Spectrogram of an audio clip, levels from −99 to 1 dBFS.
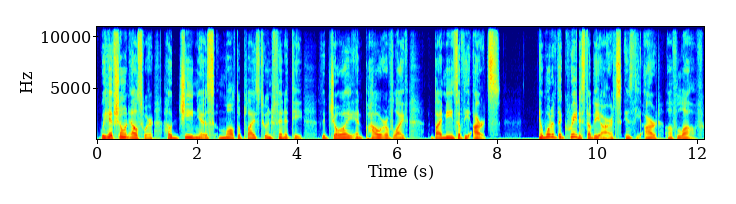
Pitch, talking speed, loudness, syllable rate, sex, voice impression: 140 Hz, 165 wpm, -21 LUFS, 4.7 syllables/s, male, masculine, middle-aged, thick, tensed, powerful, slightly raspy, intellectual, mature, friendly, reassuring, wild, lively, kind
